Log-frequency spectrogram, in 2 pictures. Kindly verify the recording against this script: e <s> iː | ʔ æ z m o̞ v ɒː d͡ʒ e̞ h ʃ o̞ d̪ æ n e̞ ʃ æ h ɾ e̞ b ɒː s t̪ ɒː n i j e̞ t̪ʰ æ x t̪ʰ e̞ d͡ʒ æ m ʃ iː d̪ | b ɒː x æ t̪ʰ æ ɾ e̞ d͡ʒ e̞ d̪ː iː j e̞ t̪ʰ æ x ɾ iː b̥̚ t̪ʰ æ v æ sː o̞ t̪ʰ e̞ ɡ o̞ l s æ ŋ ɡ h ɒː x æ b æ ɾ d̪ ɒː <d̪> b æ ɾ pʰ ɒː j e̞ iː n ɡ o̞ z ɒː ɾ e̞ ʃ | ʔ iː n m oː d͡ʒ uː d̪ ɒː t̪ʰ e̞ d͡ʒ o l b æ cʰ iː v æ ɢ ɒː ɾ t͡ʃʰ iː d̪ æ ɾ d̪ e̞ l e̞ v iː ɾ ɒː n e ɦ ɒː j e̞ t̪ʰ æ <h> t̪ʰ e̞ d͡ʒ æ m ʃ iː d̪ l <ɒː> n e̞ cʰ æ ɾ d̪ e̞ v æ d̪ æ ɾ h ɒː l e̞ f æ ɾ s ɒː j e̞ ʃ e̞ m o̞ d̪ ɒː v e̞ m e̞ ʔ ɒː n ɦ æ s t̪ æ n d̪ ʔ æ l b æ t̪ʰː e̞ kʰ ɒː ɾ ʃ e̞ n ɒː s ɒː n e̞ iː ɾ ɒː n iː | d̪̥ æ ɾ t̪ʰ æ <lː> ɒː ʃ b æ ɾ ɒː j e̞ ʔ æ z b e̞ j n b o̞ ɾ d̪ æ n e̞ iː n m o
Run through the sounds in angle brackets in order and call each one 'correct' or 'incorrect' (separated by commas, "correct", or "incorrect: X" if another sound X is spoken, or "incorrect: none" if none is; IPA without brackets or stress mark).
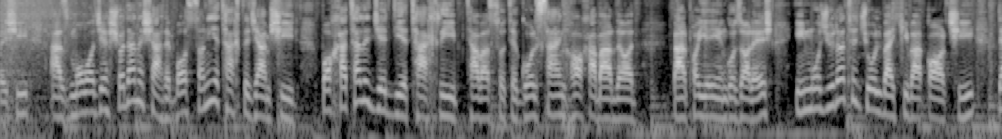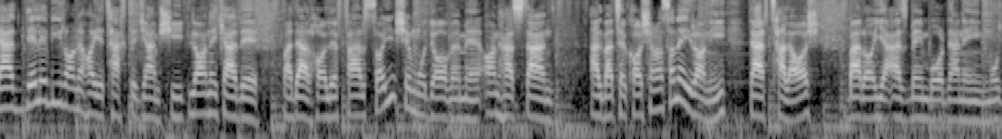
incorrect: ʃ, correct, incorrect: x, correct, incorrect: l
